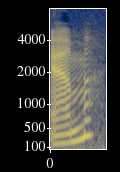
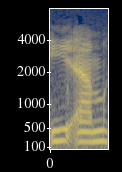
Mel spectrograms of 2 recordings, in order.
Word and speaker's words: Em: another color or two, is the EM, I guess it's pronounced M, Cosmetics True Gloss.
